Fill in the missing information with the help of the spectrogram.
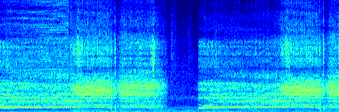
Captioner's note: dinosaur roaring; both roaring; alleged bigfoot roaring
